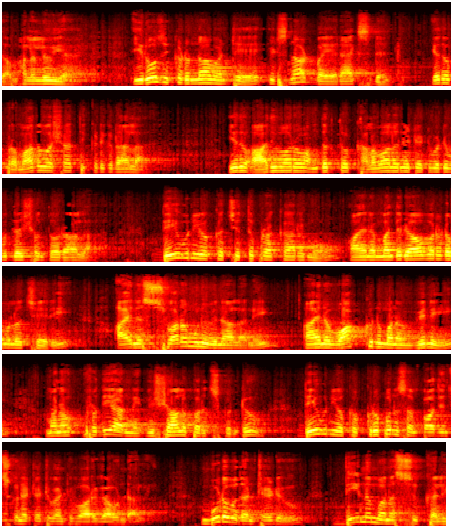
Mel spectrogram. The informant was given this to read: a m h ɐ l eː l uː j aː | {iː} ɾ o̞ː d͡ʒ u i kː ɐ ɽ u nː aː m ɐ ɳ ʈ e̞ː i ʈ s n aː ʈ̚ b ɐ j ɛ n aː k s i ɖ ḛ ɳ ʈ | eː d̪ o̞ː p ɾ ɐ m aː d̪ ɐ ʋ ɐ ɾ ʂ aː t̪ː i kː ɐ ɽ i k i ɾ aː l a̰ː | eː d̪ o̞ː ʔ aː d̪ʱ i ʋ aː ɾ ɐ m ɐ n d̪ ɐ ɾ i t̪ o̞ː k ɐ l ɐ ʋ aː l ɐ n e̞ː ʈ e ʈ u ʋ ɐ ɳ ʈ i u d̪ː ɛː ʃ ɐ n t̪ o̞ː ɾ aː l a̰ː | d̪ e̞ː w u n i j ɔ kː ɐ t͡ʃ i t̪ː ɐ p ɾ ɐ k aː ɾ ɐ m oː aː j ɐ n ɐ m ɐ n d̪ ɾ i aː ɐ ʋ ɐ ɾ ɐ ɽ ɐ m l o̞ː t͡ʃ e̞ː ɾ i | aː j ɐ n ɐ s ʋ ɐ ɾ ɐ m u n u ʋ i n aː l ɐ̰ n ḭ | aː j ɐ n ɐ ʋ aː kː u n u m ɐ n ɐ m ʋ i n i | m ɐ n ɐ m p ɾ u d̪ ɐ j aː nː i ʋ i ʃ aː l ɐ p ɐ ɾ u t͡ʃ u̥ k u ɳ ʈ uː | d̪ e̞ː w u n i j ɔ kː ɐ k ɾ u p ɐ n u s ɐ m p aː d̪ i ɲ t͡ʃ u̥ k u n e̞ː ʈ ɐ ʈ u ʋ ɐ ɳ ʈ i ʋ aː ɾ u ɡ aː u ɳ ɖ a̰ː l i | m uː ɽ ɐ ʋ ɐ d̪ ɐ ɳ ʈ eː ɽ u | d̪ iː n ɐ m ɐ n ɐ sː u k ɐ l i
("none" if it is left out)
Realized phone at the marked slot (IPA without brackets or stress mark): iː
